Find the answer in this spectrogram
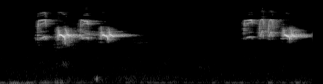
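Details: High-pitched Japanese tit phrases, a longer run of chattering, buzzy notes followed by a shorter repeat. Each ends on a cleaner whistle, with faint low thumps early on.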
